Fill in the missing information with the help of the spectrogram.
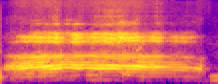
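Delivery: long, loud, high mock wail; imitated crying scream. Mocking Bobby's crying and screaming on stage, drawn-out mock scream. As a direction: wail it out, imitating an overwrought singer. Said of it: "Bobby crying on stage pretty much and screaming".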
